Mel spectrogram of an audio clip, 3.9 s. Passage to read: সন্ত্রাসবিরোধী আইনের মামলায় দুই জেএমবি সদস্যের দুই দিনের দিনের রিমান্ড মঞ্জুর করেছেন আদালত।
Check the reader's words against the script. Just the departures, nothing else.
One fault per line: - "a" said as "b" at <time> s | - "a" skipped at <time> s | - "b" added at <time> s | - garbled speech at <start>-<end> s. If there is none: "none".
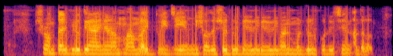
none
